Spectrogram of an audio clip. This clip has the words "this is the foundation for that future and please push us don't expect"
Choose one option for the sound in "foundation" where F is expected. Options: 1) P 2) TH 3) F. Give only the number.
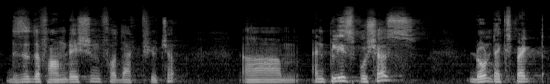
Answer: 3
